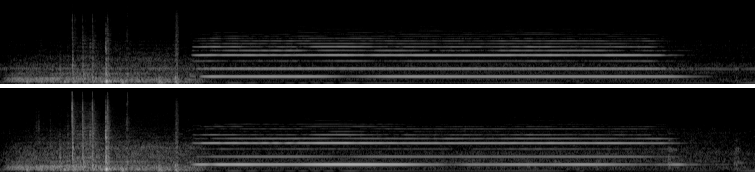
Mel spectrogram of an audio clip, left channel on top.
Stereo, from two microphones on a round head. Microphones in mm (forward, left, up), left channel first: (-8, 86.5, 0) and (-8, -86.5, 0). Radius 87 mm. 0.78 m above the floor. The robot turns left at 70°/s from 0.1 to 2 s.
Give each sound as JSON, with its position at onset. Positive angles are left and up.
{"t": 0.3, "sound": "a cupboard door", "side_deg": -60, "distance_m": 0.6}
{"t": 1.9, "sound": "a flute", "side_deg": 75, "distance_m": 5.5}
